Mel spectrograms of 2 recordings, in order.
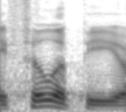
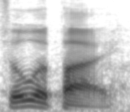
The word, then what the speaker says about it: Philippi: And this letter is written to a group of the people that he established a church in modern-day Philippi, or it's pronounced Philippi sometimes.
